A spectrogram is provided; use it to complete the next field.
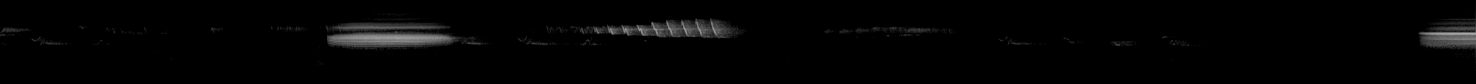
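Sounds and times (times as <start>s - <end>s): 
varied thrush buzzy whistled song note: 3.3s - 4.6s, 14.2s - 14.7s.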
